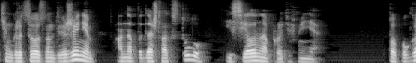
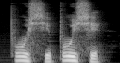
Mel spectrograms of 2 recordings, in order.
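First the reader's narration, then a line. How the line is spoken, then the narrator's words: Affectionate, gentle. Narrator (Russian): ласково проговорила она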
